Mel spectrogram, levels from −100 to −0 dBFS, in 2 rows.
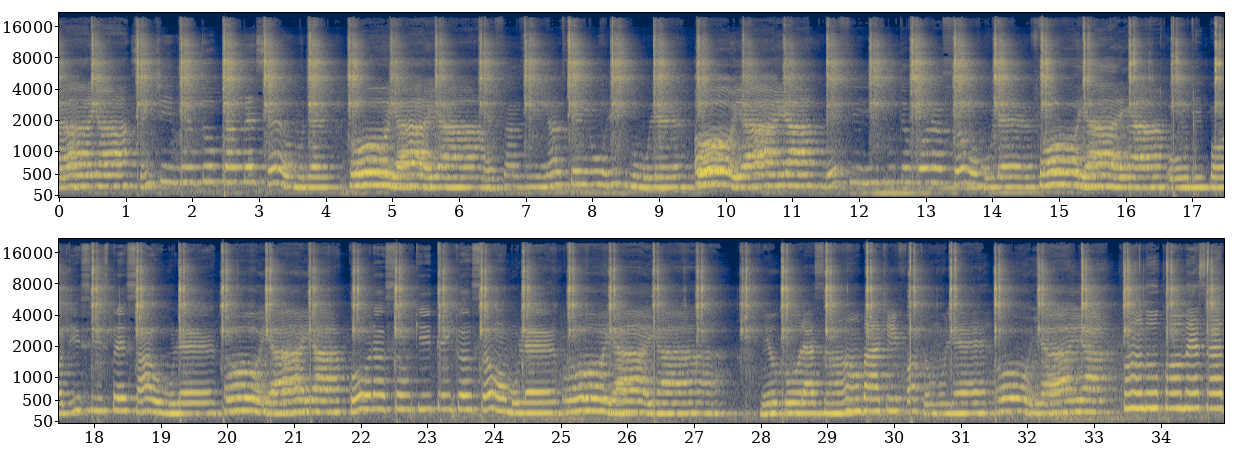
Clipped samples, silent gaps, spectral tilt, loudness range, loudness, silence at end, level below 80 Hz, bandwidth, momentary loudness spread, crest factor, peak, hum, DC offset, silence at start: under 0.1%; none; -3 dB/octave; 3 LU; -18 LUFS; 0 s; -52 dBFS; over 20 kHz; 7 LU; 18 dB; 0 dBFS; none; under 0.1%; 0 s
